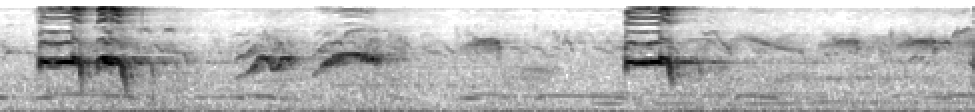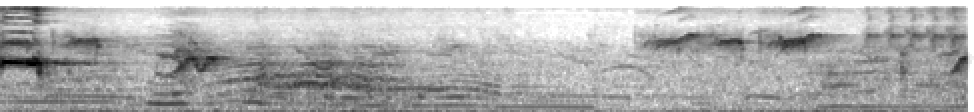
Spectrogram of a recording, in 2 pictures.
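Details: A Jacobin cuckoo gives three loud, sharp notes about one and a half seconds apart, over busy chattering and twittering from other birds.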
